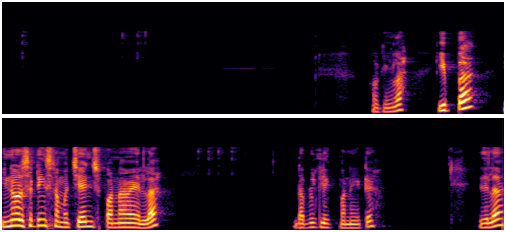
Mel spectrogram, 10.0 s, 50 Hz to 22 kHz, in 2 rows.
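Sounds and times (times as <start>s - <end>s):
faint mouse clicks: 0.2s - 0.4s, 1.2s - 1.6s, 6.8s - 7.9s.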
